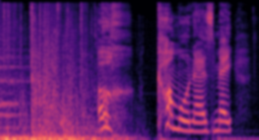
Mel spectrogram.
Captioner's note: trembling music; crashing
